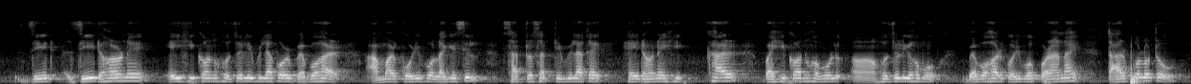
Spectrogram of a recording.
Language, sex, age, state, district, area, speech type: Assamese, male, 60+, Assam, Kamrup Metropolitan, urban, spontaneous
